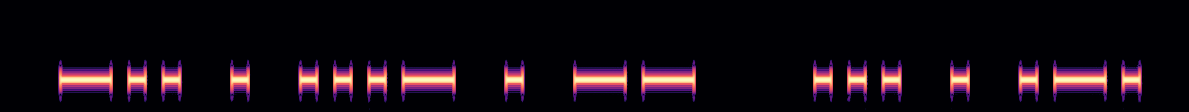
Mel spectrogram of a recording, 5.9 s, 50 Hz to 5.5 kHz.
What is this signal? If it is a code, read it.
Morse code, heard as a keyed tone, about 14 wpm, 800 Hz. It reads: DEVEM SER
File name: audios / portugais / portugais texte en clair 2 vitesse 14 mots minutes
